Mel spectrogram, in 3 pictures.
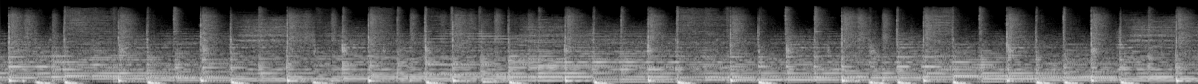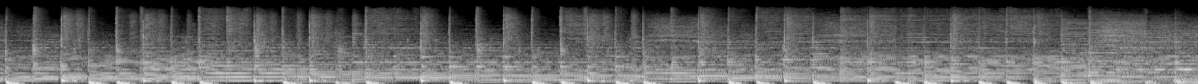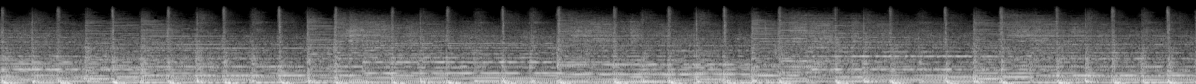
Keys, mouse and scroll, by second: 0.0 p, 1.6 Tab, 2.1 click, 2.9 Tab, 4.6-7.2 scroll down 3, 7.2 a, 8.8 s, 15.1 r, 22.0 g, 25.9-28.4 middle drag.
